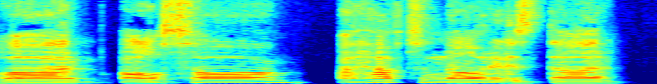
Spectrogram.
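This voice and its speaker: Speaking at a very slow pace, a man with a Russian accent keeps a medium pitch and fairly even intonation. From Ukraine, Donetsk region. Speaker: content creator. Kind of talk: interview. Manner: halting, with fillers.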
